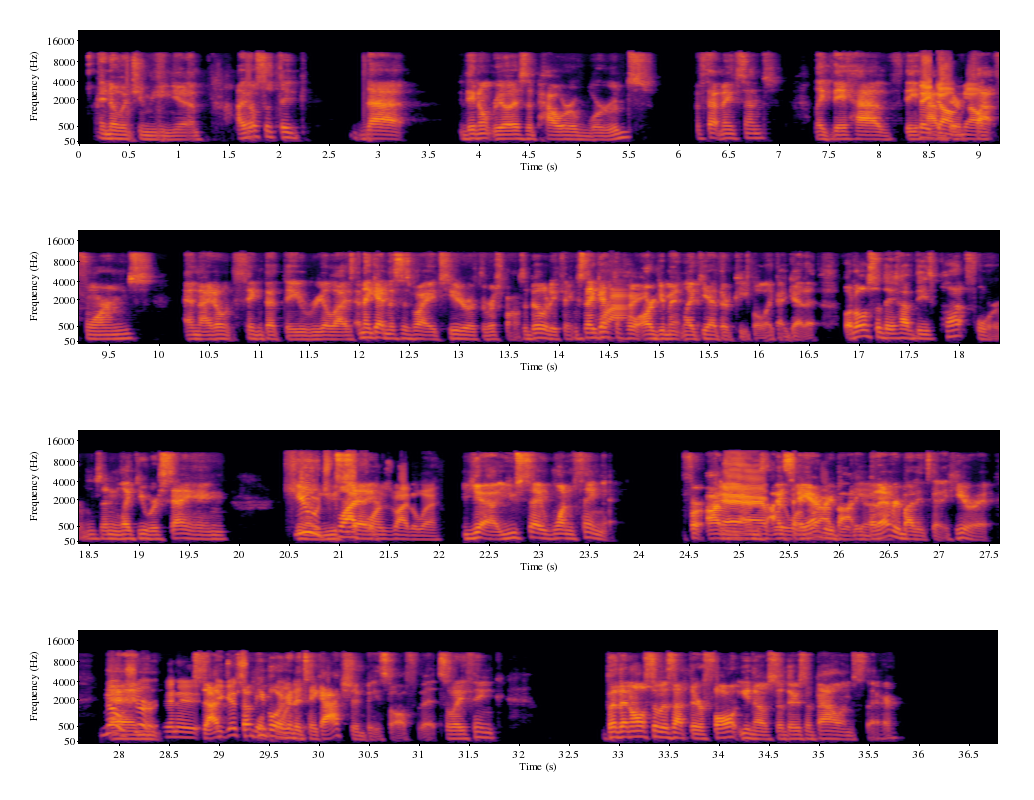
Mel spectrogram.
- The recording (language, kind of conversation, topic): English, unstructured, Is it right for celebrities to share political opinions publicly?
- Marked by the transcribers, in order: other background noise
